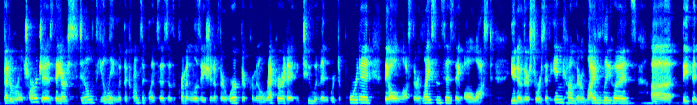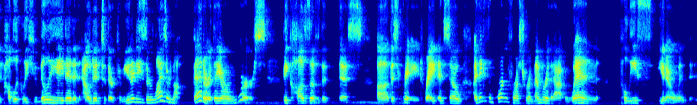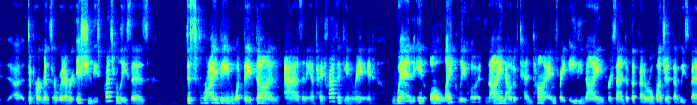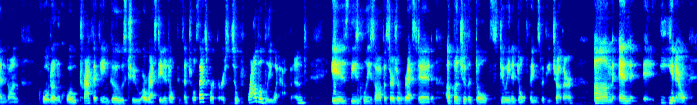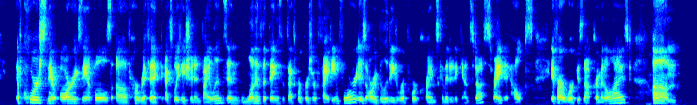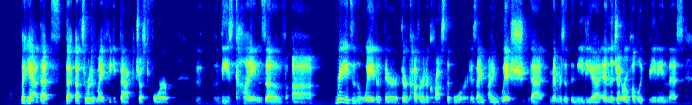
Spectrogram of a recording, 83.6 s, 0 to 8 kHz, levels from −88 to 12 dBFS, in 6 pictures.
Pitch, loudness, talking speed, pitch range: 180 Hz, -28 LUFS, 165 wpm, 140-225 Hz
